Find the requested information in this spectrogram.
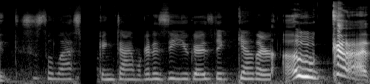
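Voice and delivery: mock tearful farewell rising to a loud wail; mock emotional. Prep team seeing Katniss and Peeta for the last time, mock emotional. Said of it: "getting really emotional because they see".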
